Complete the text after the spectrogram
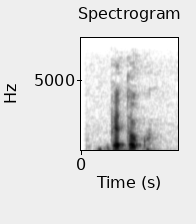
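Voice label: "петук", Komi, male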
